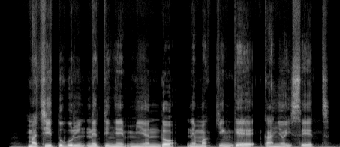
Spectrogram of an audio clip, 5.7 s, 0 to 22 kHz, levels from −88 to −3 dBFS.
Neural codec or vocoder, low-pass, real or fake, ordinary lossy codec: vocoder, 44.1 kHz, 128 mel bands, Pupu-Vocoder; none; fake; none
